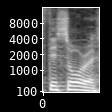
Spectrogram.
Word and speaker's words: thesaurus: it comes to betting thesaurus thus I'm a therus kind of guy no no no off no no it's thesaurus say it properly or don't say it at all please this does not get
